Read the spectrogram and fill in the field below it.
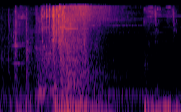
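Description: A heavy chest lid creaks open with a rumble.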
